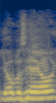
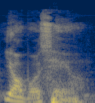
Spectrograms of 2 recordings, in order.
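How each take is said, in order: First: It is said in a light, bright voice. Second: It is said in a low, heavy voice.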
